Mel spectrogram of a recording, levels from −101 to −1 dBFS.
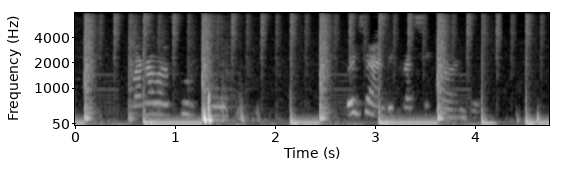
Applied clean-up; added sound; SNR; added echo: none; Drum / Drum kit; 6 dB; none.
